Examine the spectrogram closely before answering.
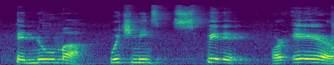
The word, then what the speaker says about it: pneuma: sa Greek kasi hindi sinilent ang so we pronounce Puma which means Spirit or air or wind dito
